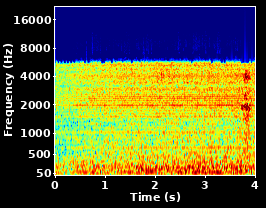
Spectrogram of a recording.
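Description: Steady low electrical hum with a buzzy edge from many evenly spaced overtones, running without change through a pause in the talk.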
